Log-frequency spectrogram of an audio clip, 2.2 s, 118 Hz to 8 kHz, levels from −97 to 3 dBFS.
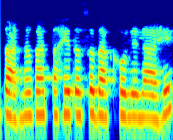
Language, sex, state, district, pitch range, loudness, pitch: Marathi, female, Maharashtra, Pune, 240-255 Hz, -19 LUFS, 250 Hz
